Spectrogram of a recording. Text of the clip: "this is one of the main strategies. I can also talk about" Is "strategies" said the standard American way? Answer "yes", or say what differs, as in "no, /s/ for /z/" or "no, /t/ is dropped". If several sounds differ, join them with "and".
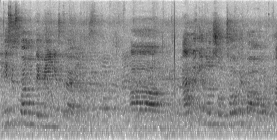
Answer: no, /ɹ/ is dropped and /z/ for /dʒ/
